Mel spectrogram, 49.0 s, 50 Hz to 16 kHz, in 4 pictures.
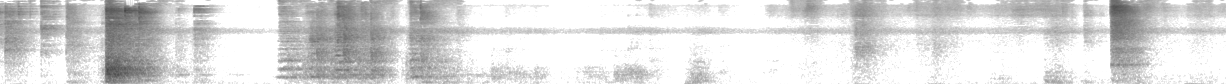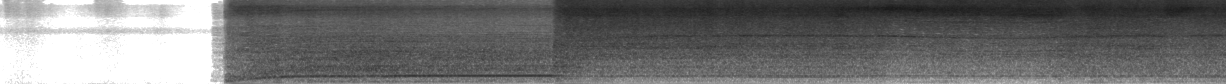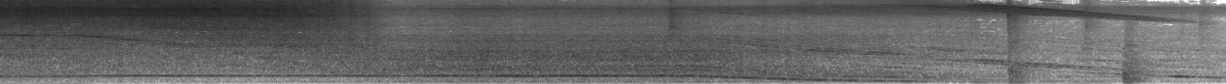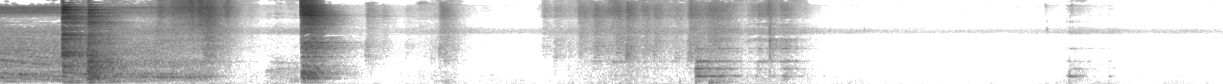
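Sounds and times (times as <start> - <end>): saw cutting through board: 14.5 - 38.9
circular saw whining: 14.6 - 38.9.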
